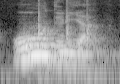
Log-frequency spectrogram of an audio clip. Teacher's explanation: 오늘을 발음할 때 혀의 높이는 낮다가 높아진다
